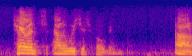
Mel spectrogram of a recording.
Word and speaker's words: Aloysius: Terrence Aloysius Hogan.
